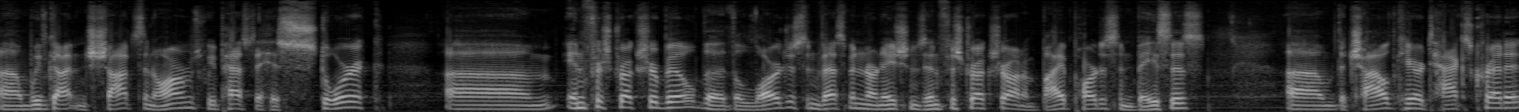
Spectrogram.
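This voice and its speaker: A man with a bright, sharp tone, fairly high pitch, ordinary pitch variation and a moderate pace. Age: 30s. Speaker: political candidate. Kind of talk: interview.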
